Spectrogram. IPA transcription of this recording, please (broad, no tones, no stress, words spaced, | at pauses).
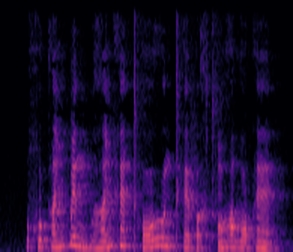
χʷɨk ɐ̃ɲɓen bʱɐ̃ɲhẽ tʰoɦun tʰefɐxtʼõɦɐ ðˤu kẽ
